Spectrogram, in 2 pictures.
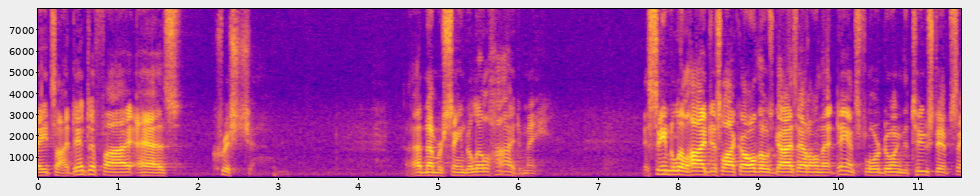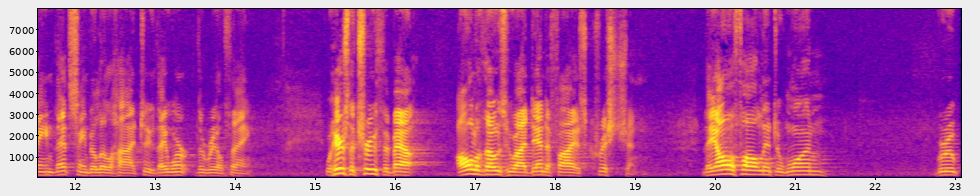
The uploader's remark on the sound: from our worship service on July 16, 2023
